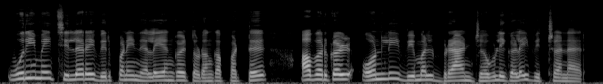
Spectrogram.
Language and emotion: Tamil, neutral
